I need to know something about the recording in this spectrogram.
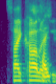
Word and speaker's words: psychology: ajuda bastante ajuda psychology lembra que não tem o p psychology py pago le Break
